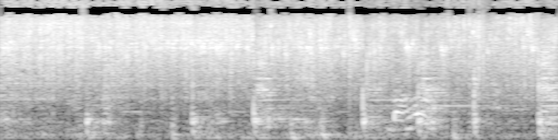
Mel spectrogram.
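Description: Garlic sautés for pinakbet in a hot pan with a constant loud sizzle, broken by the scrape and clack of stirring at irregular intervals.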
